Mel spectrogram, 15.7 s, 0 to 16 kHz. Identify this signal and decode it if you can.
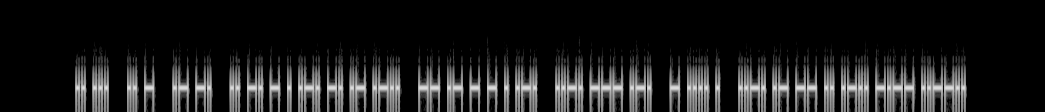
Morse code, heard as a keyed tone, about 28 wpm, 700 Hz. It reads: IS IT AN INTERNAL MATTER FOR THE FAMILY?
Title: Sentences from Top 1400 Words 28wpm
